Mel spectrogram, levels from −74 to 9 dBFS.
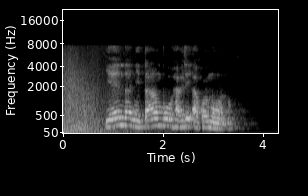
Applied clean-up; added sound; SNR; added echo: none; Explosion; 14 dB; reverberation time 0.5 s.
